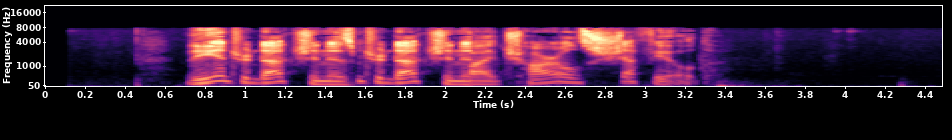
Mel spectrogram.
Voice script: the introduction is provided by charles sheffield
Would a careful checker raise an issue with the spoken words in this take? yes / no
yes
